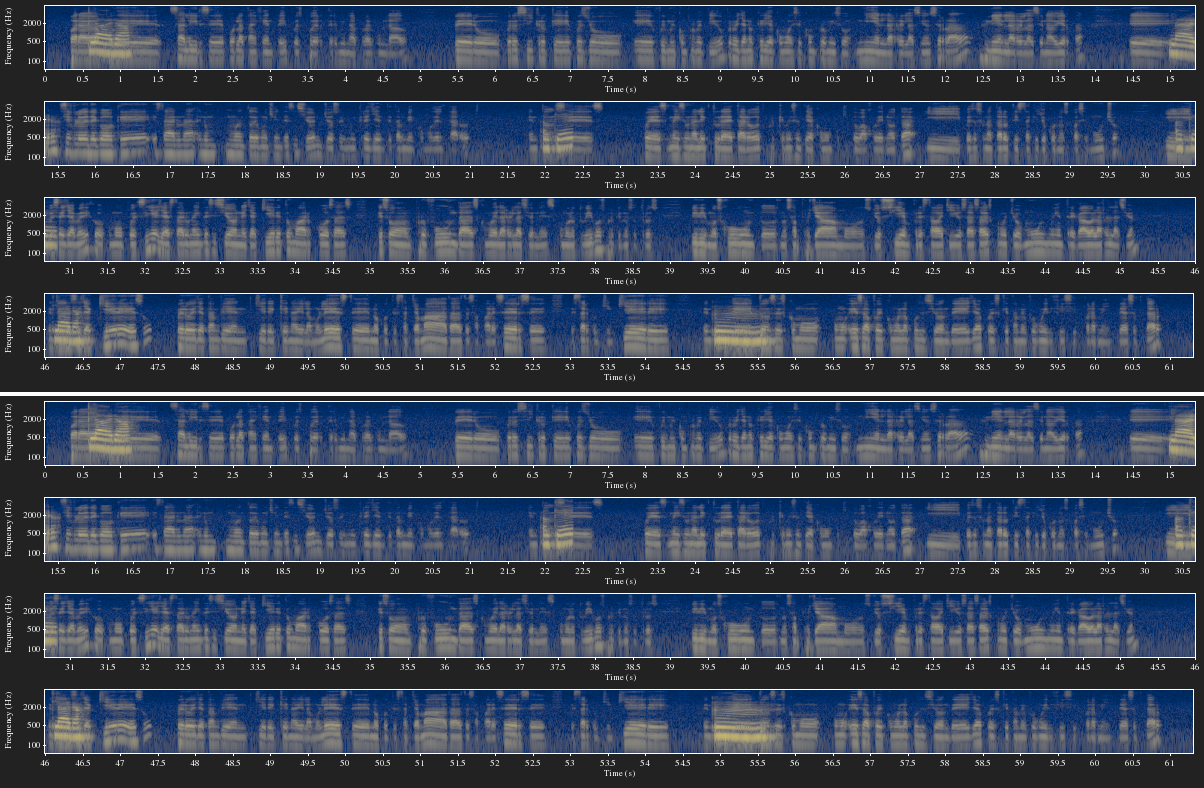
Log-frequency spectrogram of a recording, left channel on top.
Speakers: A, on the left; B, on the right.
A: para
B: claro,
A: poder salirse por la tangente y pues poder terminar por algún lado. Pero, pero sí, creo que pues yo eh, fui muy comprometido, pero ya no quería como ese compromiso ni en la relación cerrada, <laughs> ni en la relación abierta. Eh,
B: claro,
A: simplemente como que estaba en, una, en un momento de mucha indecisión. Yo soy muy creyente también como del tarot. Entonces,
B: ok,
A: pues me hice una lectura de tarot porque me sentía como un poquito bajo de nota y pues es una tarotista que yo conozco hace mucho y
B: ok,
A: pues ella me dijo, como pues sí, ella está en una indecisión, ella quiere tomar cosas que son profundas, como de las relaciones, como lo tuvimos, porque nosotros vivimos juntos, nos apoyamos, yo siempre estaba allí, o sea, sabes, como yo muy, muy entregado a la relación entonces
B: claro.
A: ella quiere eso, pero ella también quiere que nadie la moleste, no contestar llamadas, desaparecerse, estar con quien quiere. En-
B: Mm,
A: eh, Entonces, como, como esa fue como la posición de ella, pues que también fue muy difícil para mí de aceptar,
